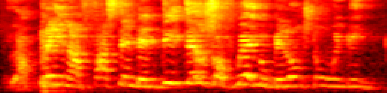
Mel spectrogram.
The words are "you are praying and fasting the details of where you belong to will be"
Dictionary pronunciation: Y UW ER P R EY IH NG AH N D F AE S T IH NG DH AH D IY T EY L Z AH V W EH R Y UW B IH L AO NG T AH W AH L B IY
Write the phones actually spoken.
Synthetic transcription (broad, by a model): Y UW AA P L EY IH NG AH F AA S T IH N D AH D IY T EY L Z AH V W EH Y UW B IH L AO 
